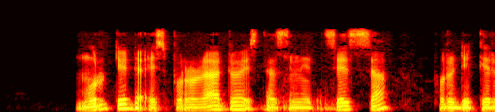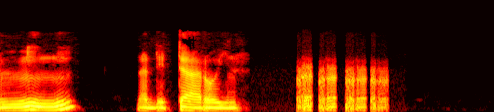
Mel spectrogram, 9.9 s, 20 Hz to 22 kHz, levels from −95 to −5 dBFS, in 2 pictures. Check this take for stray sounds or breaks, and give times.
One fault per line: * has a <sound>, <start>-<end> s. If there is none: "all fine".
* has a laugh, 7.9-8.8 s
